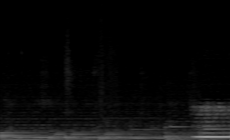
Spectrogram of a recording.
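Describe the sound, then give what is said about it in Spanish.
Ringing tones on an outgoing telephone call, quiet and electronic. The tones step between a few pitches, then end in a louder, higher sustained tone. “está marcando”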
